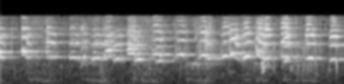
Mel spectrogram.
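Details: Red-legged seriema in a house's corral giving loud, nasal yelping notes, rapid and overlapping, about two to three a second, rising and falling in pitch.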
